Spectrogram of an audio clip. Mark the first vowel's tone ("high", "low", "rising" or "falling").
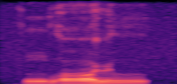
rising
